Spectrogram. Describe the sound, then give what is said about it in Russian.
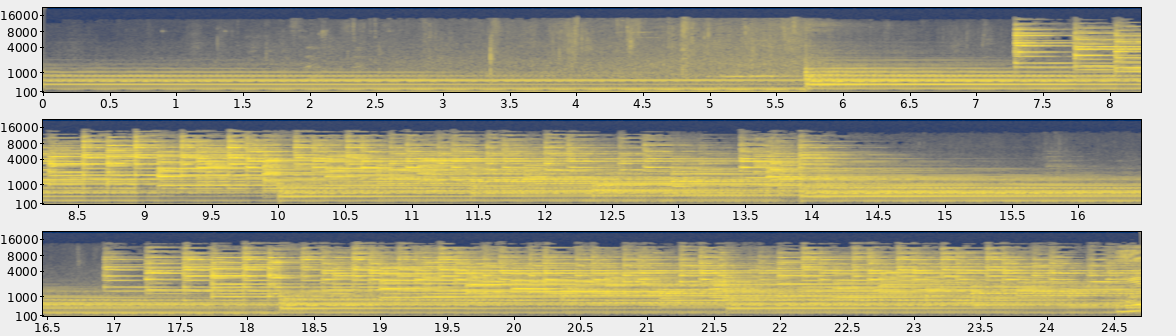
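Church bells of St Isaac's Cathedral, heard from a park bench beside it, peal continuously and loudly, several bells of different pitches overlapping in a rich, sustained ringing with dense ringing overtones, swelling in waves as new strikes come in. “В общем, начался колокольный звон.”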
